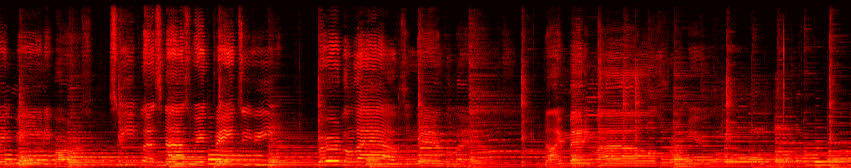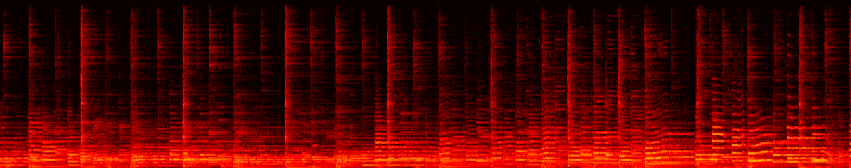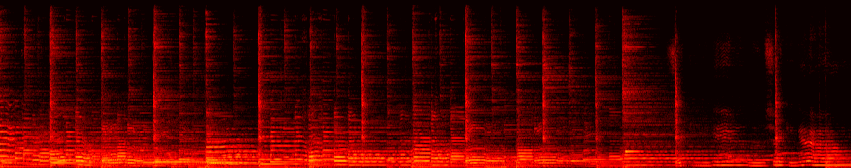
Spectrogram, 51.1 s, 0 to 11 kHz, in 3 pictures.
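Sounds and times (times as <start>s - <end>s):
lap steel guitar solo: 0.0s - 49.2s
band playing rhythm: 0.0s - 51.0s.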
